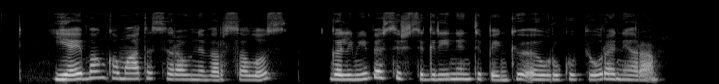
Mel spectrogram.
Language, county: Lithuanian, Telšiai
